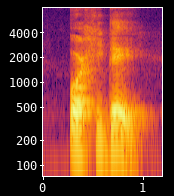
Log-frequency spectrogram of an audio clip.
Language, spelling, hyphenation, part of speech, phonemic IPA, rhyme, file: Dutch, orchidee, or‧chi‧dee, noun, /ˌɔr.xiˈdeː/, -eː, Nl-orchidee.ogg
- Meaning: synonym of orchis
